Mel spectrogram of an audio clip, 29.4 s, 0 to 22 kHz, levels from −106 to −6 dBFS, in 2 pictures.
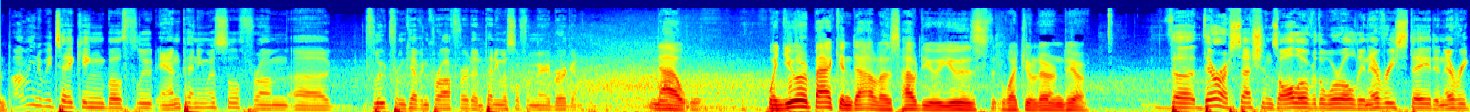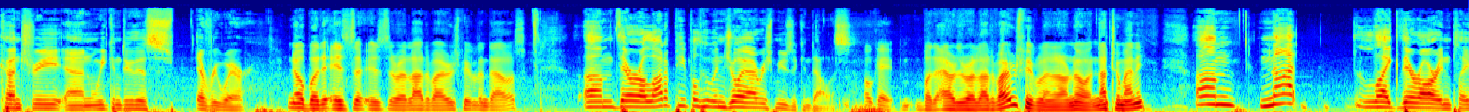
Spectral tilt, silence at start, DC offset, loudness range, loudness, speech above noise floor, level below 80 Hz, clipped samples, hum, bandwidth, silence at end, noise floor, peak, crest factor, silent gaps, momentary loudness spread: -6.5 dB/octave; 0 s; under 0.1%; 10 LU; -19 LUFS; 23 dB; -28 dBFS; under 0.1%; none; 16 kHz; 0 s; -41 dBFS; -2 dBFS; 18 dB; none; 15 LU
